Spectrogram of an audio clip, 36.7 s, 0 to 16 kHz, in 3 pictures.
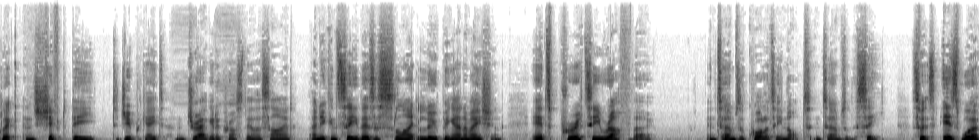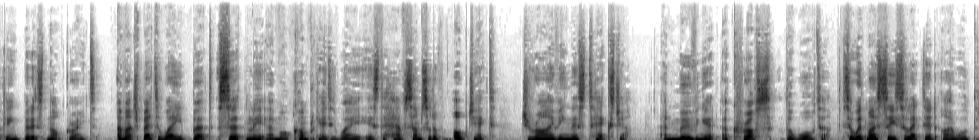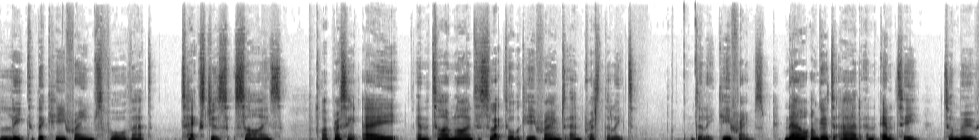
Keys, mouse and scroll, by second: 3.6-28.3 drag, 33.2 Delete.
